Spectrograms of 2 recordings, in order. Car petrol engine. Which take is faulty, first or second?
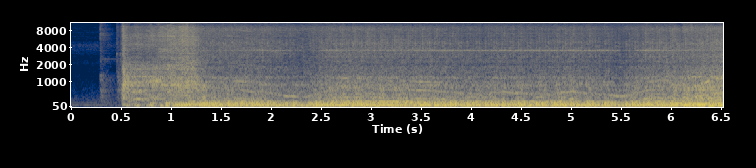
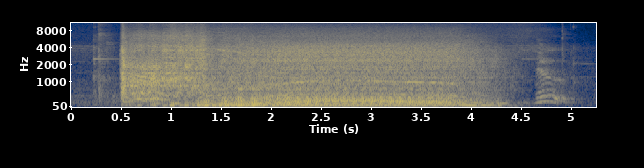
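first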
